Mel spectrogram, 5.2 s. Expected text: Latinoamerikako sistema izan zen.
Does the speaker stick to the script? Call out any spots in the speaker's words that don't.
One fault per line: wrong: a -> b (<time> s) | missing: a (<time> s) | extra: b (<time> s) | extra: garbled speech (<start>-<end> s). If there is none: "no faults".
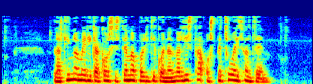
extra: politikoen analista ospetsua (2.3 s)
